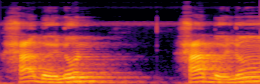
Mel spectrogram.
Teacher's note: حبل، با کے اوپر قلقلہ ہوگا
